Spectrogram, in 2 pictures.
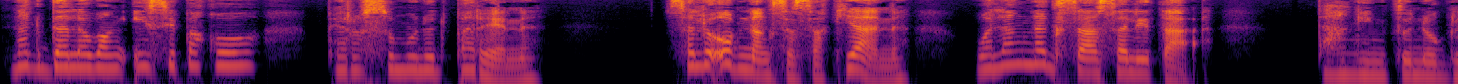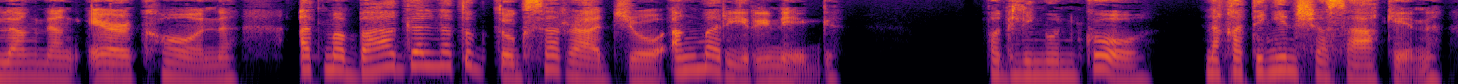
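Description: Female storyteller for romantic audio drama: expressive, varied intonation, studio-dry sound. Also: on the low side, normal speed, dry recording. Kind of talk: scripted first-person dramatic narration.

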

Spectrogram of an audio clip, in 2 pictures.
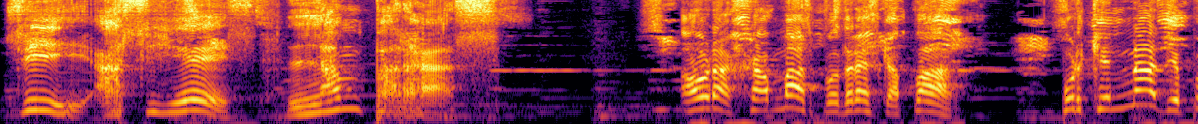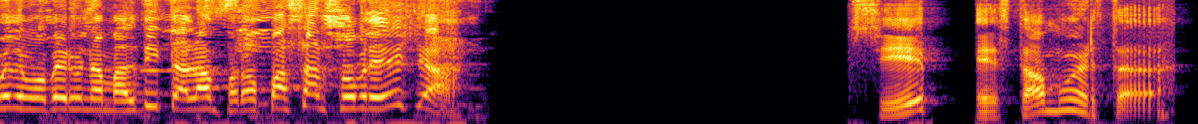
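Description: A man's voice: very high voice, sing-song, unhurried, pauses often, fairly bright tone. A man narrating a scripted comedy parody in a sarcastic, exaggerated, exclamatory manner. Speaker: fandub narrator. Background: music.

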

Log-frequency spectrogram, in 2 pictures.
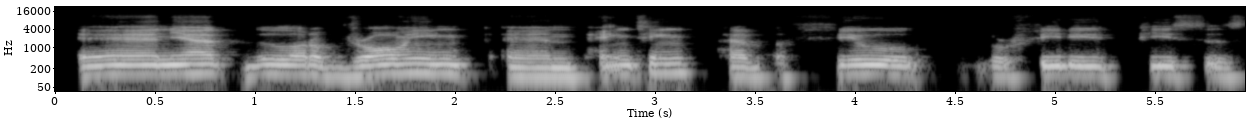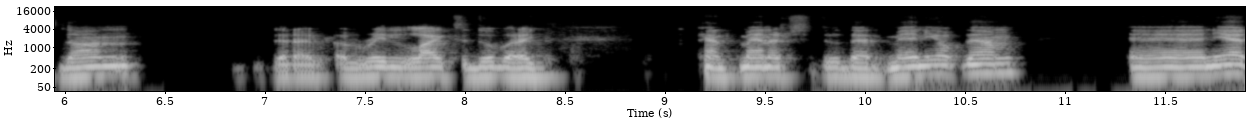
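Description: Gravelly-voiced man from Brazil. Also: medium pitch, highs cut off. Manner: relaxed, rambling. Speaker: art student. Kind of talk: casual self-introduction.

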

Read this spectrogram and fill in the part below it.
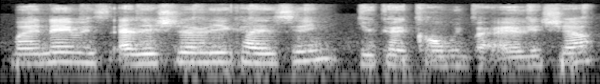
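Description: A woman's voice: fairly high pitch, quick pace, background noise. A nineteen-year-old woman from Malaysia with a Malaysian English accent, talking casually about herself in her bedroom, often restarting her sentences. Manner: chatty, frequent restarts and repeats. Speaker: student. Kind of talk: casual personal video report. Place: small bedroom, indoors. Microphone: webcam at desk distance.

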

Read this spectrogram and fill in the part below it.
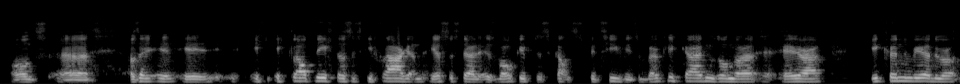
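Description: Halting older man on a video call. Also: mid-range voice. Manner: halting, many fillers and repeated words. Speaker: panel guest. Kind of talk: panel discussion over video call. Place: home room with painting. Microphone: video call webcam. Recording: dull lo-fi call audio.

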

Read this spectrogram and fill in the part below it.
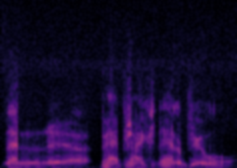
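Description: A man's voice: extremely high pitch, animated, unhurried, gravelly, no room sound, dull audio, voice pushed up, exaggerated voice. A man voicing a pompous, long-winded storybook wizard who is kindly but stern and rambles through qualifications.

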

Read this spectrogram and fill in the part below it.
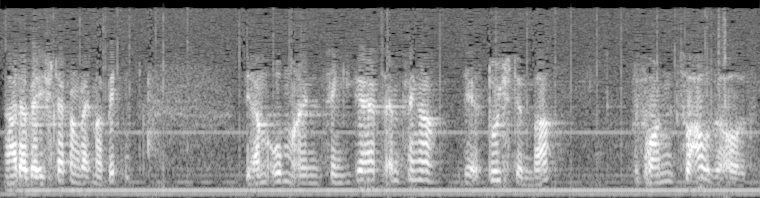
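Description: A man's voice: medium pitch, steady tone, a little fast. A man in a casual two-way chat as an amateur radio operator, heard over a radio link. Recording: lo-fi ham radio link with hiss.

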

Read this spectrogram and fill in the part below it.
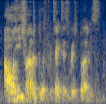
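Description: A man's voice: mid-range voice, very animated, fast, fairly bright tone. A man hosting a studio interview, talking emphatically and animatedly. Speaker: host. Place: small TV studio. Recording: echoey studio, distant mic, faint hiss.

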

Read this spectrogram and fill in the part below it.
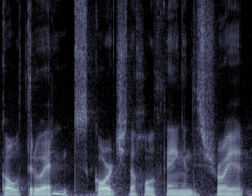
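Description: A man's voice: low voice, completely flat delivery, fairly quick, clean tone. A man co-hosting a podcast, raised in Mexico, chatting casually in a rambling, musing way and laughing often. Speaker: podcast co-host. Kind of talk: casual chat.

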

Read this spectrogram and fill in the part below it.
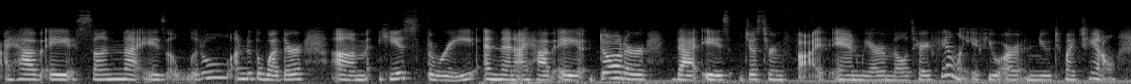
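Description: A woman's voice: a little high, fairly bright tone, highs cut off, a little hiss or hum. A young woman in her twenties, a vlogger chatting casually to the camera at home with an easygoing, um-filled manner. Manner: chatty, easygoing, frequent ums. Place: small home bedroom, indoors.

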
